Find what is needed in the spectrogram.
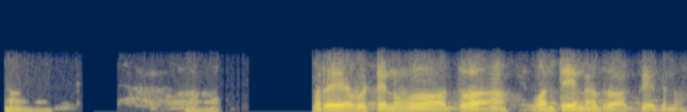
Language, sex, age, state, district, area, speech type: Kannada, male, 18-30, Karnataka, Koppal, rural, conversation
